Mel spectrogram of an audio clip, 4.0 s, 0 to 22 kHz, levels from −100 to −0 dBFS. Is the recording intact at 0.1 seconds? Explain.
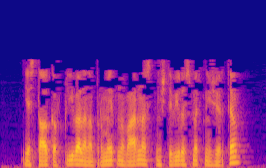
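No, at 0.1 s the speech already carries MP3 compression damage, which runs through the whole clip. Nothing comes through above 5 kHz, and the heavy swirly, watery texture points to a very low bitrate of roughly 17 kbps. The likely cause is an encoder starved of bits: it drops the treble at a fixed cutoff and zeroes weak frequency lines that flicker on and off between frames, so sibilants chirp metallically and onsets smear.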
